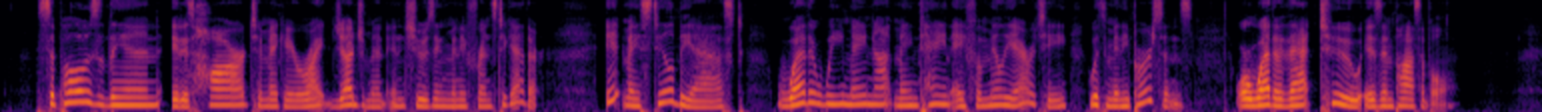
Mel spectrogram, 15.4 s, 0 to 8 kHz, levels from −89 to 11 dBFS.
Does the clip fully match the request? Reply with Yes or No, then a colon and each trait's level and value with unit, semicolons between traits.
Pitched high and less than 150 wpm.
Yes: high, 200 Hz; average, 140 wpm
